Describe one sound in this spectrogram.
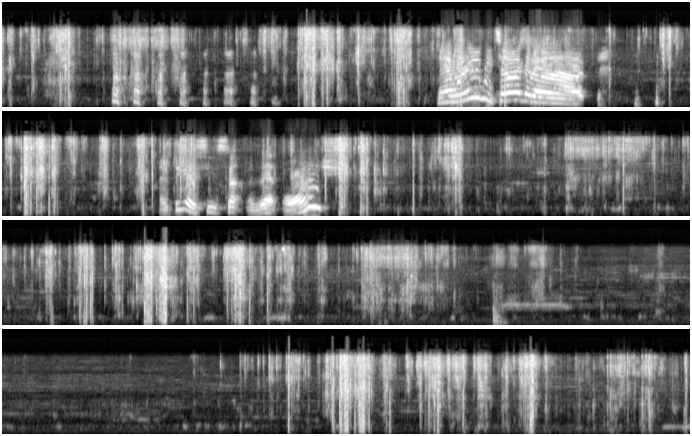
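Foil wrappers crinkle and rustle as hands tear them open.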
